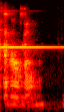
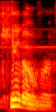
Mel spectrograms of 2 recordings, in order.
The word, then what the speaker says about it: Kitover: He's right at the election ballot with his family voting for John Kitterman. That's weird. It's pronounced Kitover.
